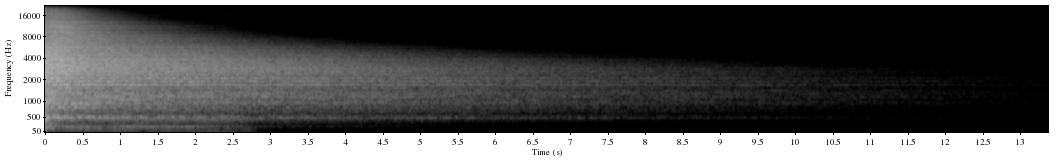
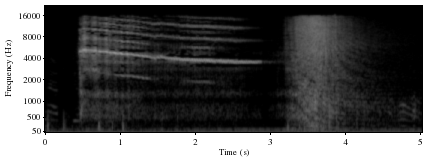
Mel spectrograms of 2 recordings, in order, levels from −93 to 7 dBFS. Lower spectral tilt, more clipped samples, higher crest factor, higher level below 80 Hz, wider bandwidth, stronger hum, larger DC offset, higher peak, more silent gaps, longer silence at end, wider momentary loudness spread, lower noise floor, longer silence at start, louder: about the same, 3 dB/octave vs 2.5 dB/octave; neither; about the same, 24 dB vs 22 dB; about the same, -78 dBFS vs -76 dBFS; first, over 20 kHz vs 16 kHz; neither; neither; first, -4 dBFS vs -16 dBFS; neither; first, 8 s vs 0.85 s; first, 27 LU vs 17 LU; first, -84 dBFS vs -69 dBFS; second, 0 s vs 0.45 s; first, -20 LUFS vs -33 LUFS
